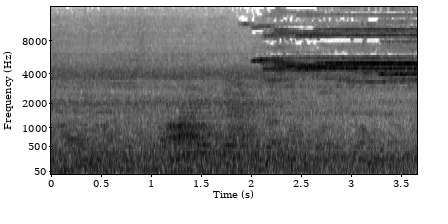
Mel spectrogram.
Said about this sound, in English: And just 2 minutes behind it, here's the Metropolitan Line train, which I might actually get on.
